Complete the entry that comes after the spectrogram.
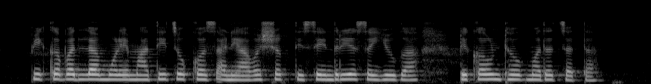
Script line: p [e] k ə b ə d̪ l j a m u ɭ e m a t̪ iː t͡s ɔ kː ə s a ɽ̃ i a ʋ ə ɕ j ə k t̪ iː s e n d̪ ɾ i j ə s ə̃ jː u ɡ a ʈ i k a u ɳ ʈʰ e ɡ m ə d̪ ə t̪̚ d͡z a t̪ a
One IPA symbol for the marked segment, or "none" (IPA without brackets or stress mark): i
